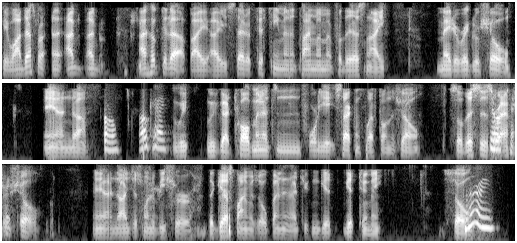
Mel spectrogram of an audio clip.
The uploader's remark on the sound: A short program to see if call in will work for guests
